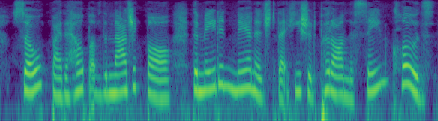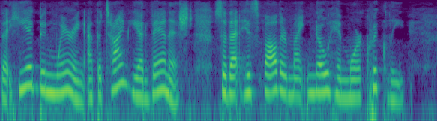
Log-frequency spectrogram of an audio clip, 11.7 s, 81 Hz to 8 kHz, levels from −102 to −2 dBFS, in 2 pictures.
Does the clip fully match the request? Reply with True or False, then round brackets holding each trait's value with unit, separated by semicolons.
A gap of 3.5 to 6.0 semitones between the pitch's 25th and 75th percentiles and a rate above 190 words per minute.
True (4.0 semitones; 200 wpm)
